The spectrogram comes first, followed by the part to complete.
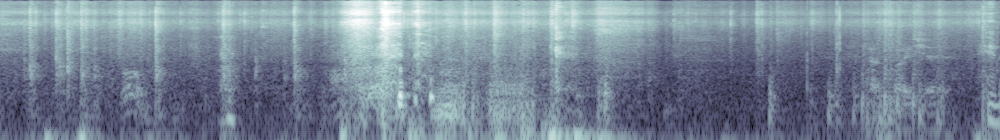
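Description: Indistinct voices, with no clear words, and scattered knocks, thumps and rustling from a handheld camera being swung about; the loudest moment is a short noisy outburst about four seconds in.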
